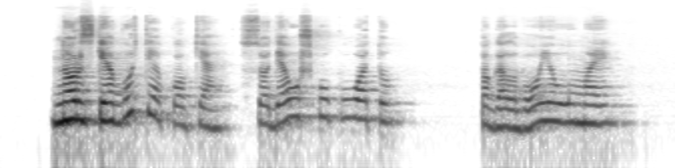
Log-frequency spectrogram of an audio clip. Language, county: Lithuanian, Šiauliai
